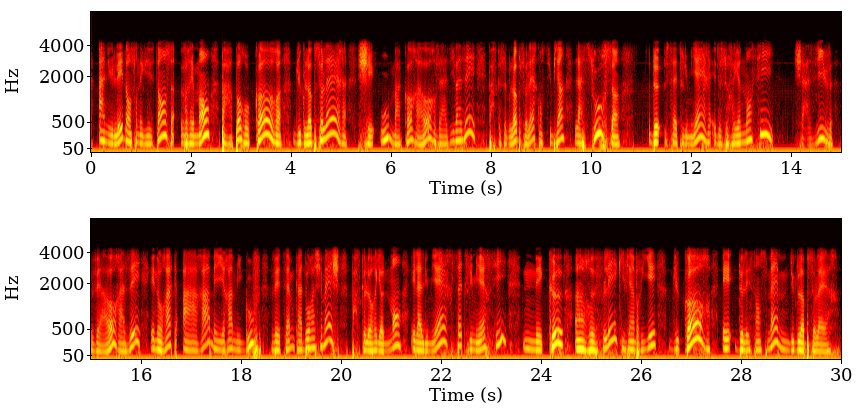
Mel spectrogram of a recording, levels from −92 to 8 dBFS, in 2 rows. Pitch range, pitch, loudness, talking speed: 120-180 Hz, 135 Hz, -26 LUFS, 130 wpm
